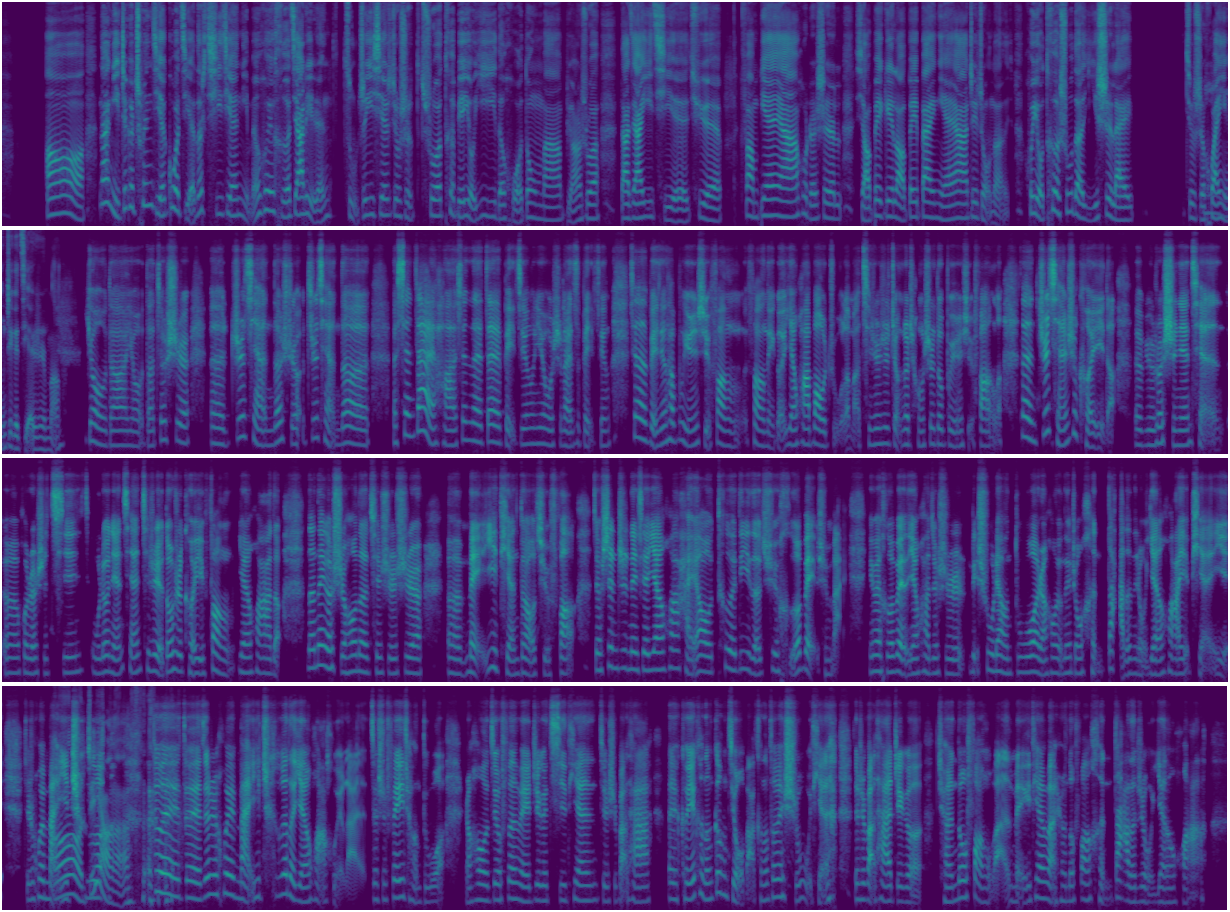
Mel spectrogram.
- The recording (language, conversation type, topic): Chinese, podcast, 能分享一次让你难以忘怀的节日回忆吗？
- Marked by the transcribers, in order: laugh; laugh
